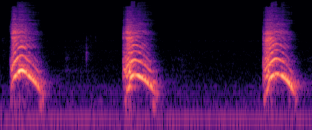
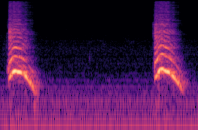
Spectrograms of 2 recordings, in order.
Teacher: You're squeaking with your mouth closed by inhaling air sharply back into your lungs. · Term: sharp squeak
